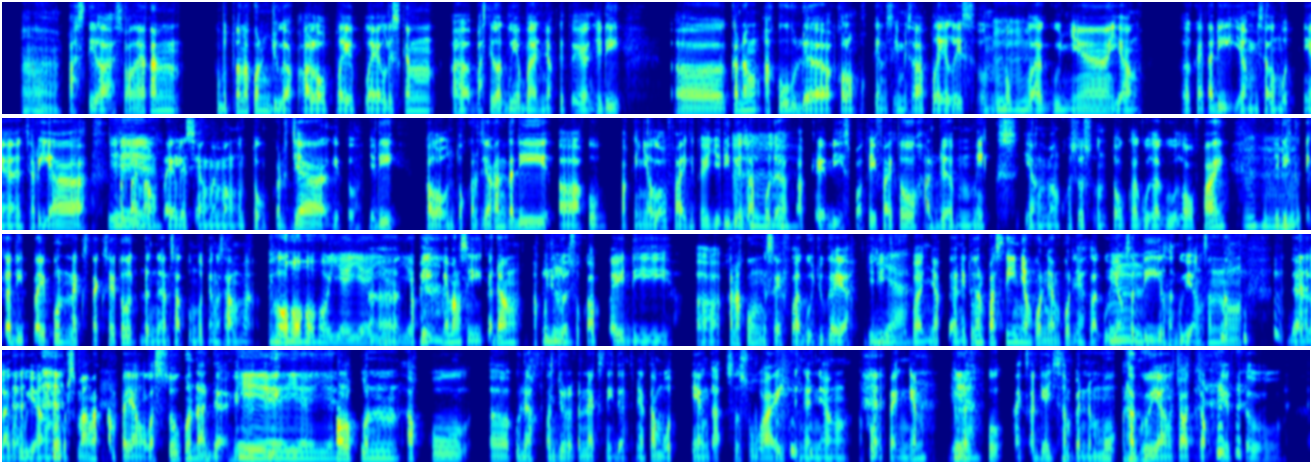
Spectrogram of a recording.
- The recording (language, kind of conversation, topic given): Indonesian, podcast, Bagaimana biasanya kamu menemukan musik baru yang kamu suka?
- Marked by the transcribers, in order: in English: "play playlist"; in English: "playlist"; in English: "mood-nya"; in English: "playlist"; in English: "mix"; in English: "di-play"; in English: "next-next-nya"; in English: "mood"; laughing while speaking: "Oh"; in English: "play"; in English: "nge-save"; in English: "ke-next"; in English: "mood-nya"; in English: "next"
